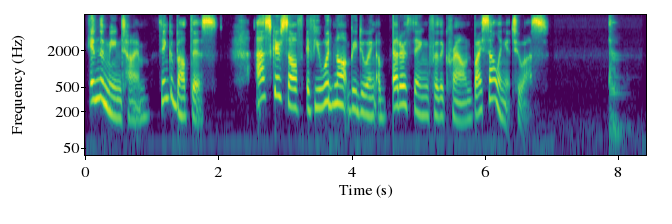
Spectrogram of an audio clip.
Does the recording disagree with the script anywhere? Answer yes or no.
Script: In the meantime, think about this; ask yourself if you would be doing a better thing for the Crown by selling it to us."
yes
